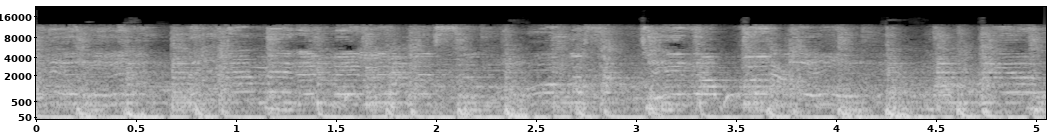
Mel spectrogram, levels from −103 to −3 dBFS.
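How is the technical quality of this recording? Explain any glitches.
No glitches turn up here; nothing in the recording trips, drops out or jumps, so there's nothing to explain.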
